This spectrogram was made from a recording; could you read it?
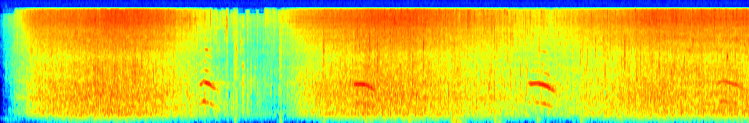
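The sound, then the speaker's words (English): Steady, rushing surf of the sea fills the scene, a continuous wash of waves swelling and receding on a shore, with a few faint, high chirping calls breaking through now and then. “The sea. The sea. The sea.”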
